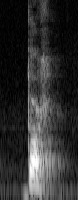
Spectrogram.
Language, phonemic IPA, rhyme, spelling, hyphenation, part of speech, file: Dutch, /tɔr/, -ɔr, tor, tor, noun, Nl-tor.ogg
- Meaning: beetle (insect of the order Coleoptera)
